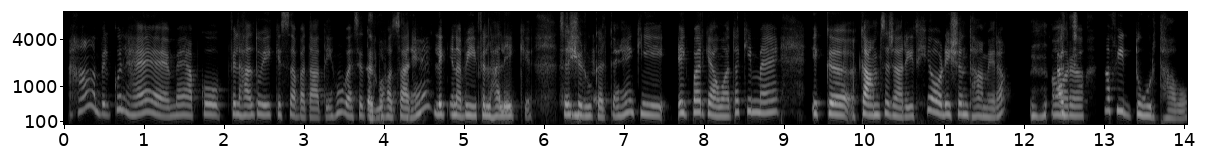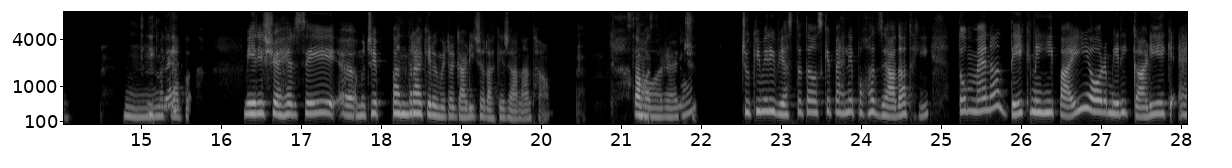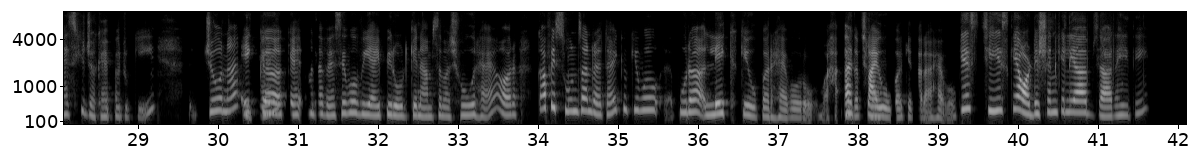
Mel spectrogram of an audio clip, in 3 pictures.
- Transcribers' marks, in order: in English: "लेक"; in English: "फ्लाईओवर"
- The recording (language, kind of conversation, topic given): Hindi, podcast, क्या आप किसी अजनबी से मिली मदद की कहानी सुना सकते हैं?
